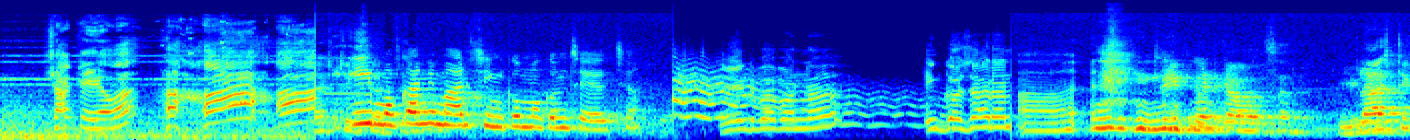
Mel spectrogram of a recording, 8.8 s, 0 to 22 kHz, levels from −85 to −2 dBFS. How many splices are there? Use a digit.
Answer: 2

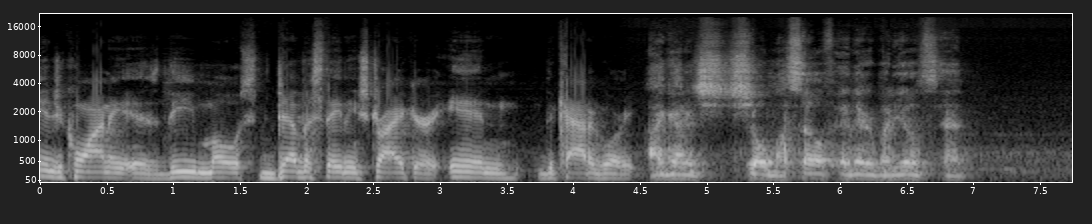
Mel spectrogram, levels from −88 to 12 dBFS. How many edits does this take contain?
2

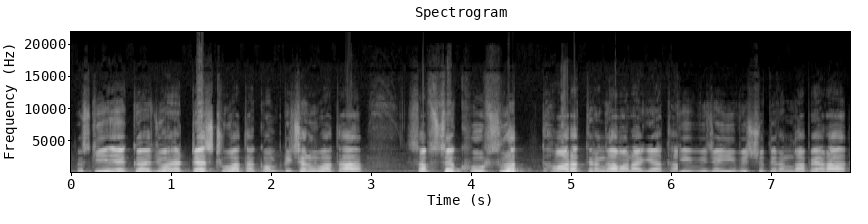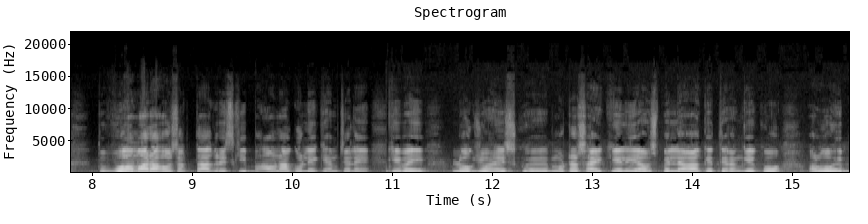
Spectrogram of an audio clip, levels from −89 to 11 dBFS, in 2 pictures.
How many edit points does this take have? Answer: 2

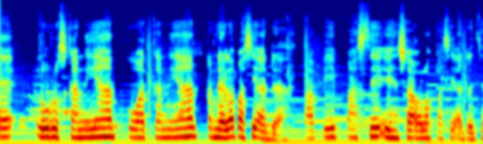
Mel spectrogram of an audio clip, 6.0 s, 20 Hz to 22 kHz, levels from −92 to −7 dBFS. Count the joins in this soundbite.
1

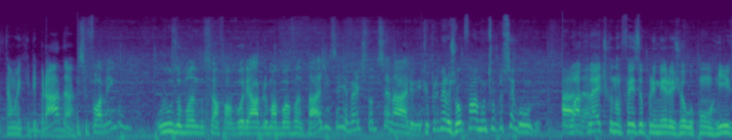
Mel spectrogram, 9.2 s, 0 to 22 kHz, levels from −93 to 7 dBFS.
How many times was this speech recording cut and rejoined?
3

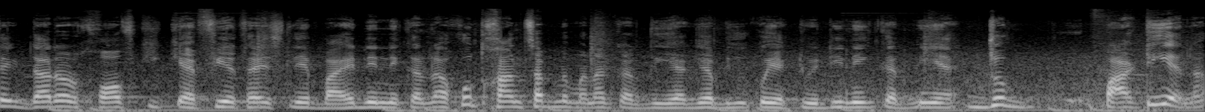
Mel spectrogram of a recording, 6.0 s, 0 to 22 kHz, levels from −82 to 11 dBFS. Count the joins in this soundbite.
1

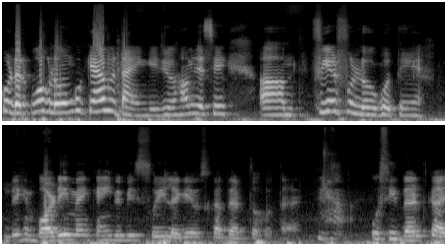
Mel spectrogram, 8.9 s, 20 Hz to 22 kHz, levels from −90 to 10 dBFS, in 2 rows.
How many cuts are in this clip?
0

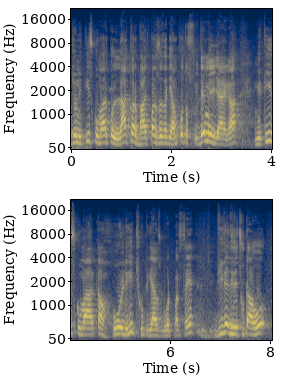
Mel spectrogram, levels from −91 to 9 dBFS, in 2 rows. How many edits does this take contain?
0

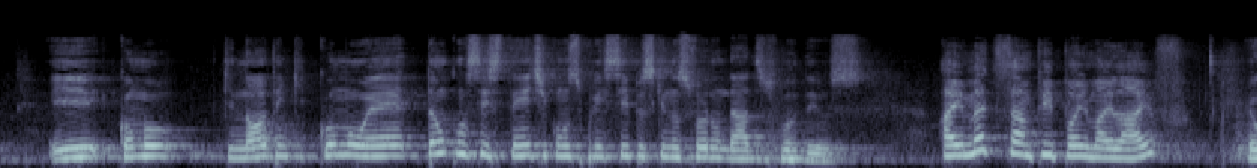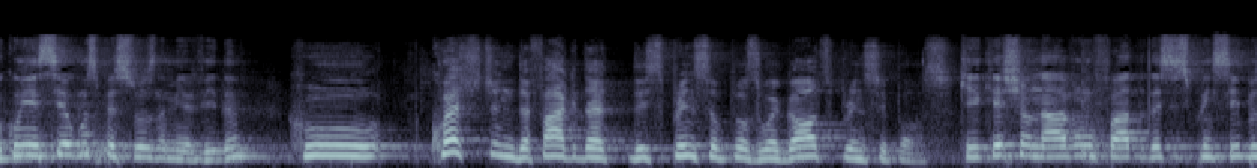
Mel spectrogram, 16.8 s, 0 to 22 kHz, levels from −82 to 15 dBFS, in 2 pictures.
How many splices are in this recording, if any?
1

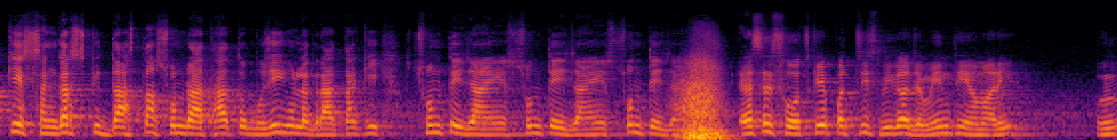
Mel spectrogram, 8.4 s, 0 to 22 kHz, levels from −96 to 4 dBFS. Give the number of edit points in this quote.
1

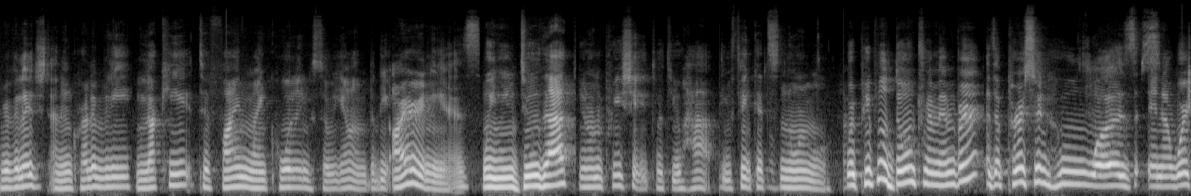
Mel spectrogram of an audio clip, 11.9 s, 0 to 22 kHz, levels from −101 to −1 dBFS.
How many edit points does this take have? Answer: 6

